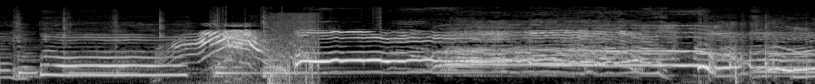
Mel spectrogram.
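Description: A drawn-out cat-like yowl: a short call that rises and falls about two seconds in, then a long, high, wavering wail held for about four seconds. It follows a couple of seconds of held musical notes.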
